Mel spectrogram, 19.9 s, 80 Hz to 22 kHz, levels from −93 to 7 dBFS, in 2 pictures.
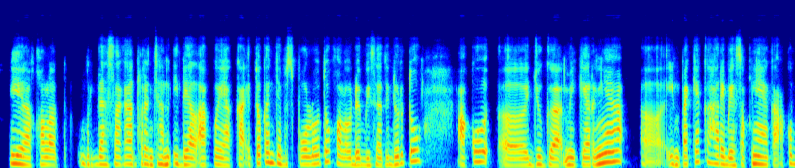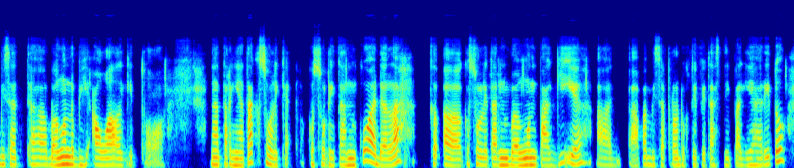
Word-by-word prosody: Iya, 180 -4 +5
kalo 165 +1 +1 0.2
berdasarkan 175 0 0
rencana 175 0 +1
ideal 170 -4 +2
aku 165 +1 +1
ya 150 - +1
Kak, 160 +2 0
itu 195 - -1
kan 225 +1 +3
jam 190 -4 -1
10.00 175 +2 0
tuh 240 +4 -2
kalau 175 -7 +1
udah 155 0 +2
bisa 155 0 -2
tidur 170 +3 -1
tuh 245 +5 0 0.4
aku, 235 0 +2 0.2
eee, 155 +1 0
juga 160 -2 +2
mikirnya, 175 +9 +4 0.2
eee, - - -3
impact-nya 180 +6 0
ke 220 - -4
hari 190 -3 +3
besoknya 175 +3 +2
ya - - -18
Kak, - - +1
aku - - 0
bisa, 175 -2 -3 0.2
eee, 170 -1 -1
bangun 170 +3 +5
lebih 165 +3 -7
awal 160 -1 +3
gitu. - - -10 0.6
Nah 170 - +3
ternyata 165 +6 +1
kesulika 170 -7 -3 0.2
kesulitanku 160 +2 -3
adalah, 150 -3 +2 0.3
k - - -2
eee, 150 -3 +3
kesulitan 160 0 -3 0.2
bangun 160 +2 +3
pagi 150 +6 -1
ya, 190 - -2 0.2
eee, 160 - -5 0.2
apa, - - -4
bisa 160 -2 -7
produktivitas 160 0 -6
di 155 - -9
pagi 150 +1 -7
hari 155 +2 -3
tuh, 255 +2 +4
165 Hz, 165 wpm, -22 LUFS, 160-180 Hz, 0.6 s, Iya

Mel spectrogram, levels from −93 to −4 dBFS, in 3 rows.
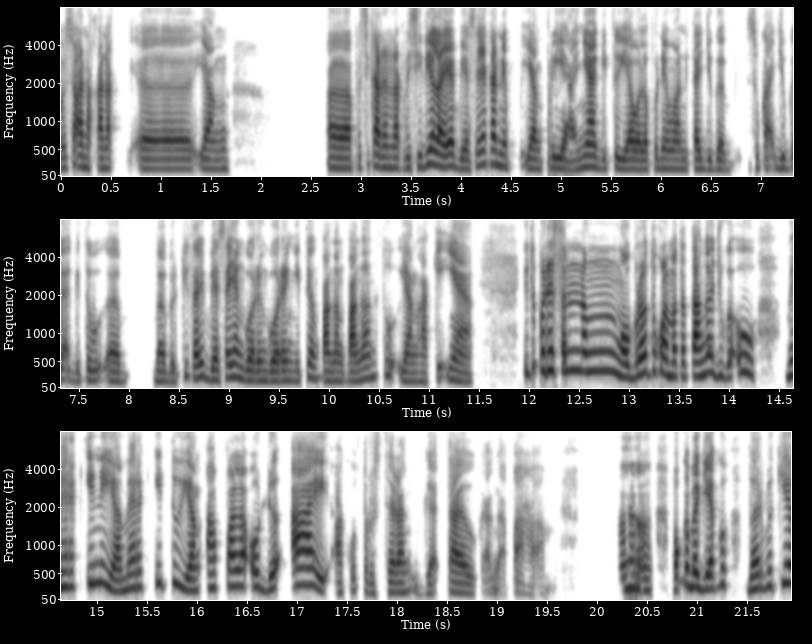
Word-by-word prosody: maksudnya 190 +2 +2
anak-anak, 175 0 -1 0.2
eee, 165 0 -2 0.2
yang, 165 -1 -1 1.1
eee, 180 -1 +1
apa - - -21
sih - - -6
karena 200 -3 +5
anak 180 -3 0
di 180 - -5
sinilah 215 +1 +5
ya 210 - +6
biasanya 180 +7 -2
kan 245 -1 +4
yap 200 - -4
yang 170 -2 -1
prianya 180 +2 0
gitu 170 +2 -7
ya 165 - +1
walaupun 160 +2 -3
yang 165 - -3
wanita 165 +1 -3
juga 165 -1 -5 0.2
suka 190 - -6
juga 180 -1 -4
gitu, 175 +1 -7
eee, 160 -2 -3 0.3
barbeque, 160 +5 -6
tapi 210 +2 +3
biasanya 220 +5 +1
yang 180 - -10
goreng-goreng 170 0 0
itu - - -21
yang 200 - -13
panggang-panggang 165 +6 0
tuh - - -9
yang 155 -1 -3
lakinya. 165 0 -3 0.5
Itu 415 - -3
pada 340 +1 +8
seneng 335 -2 +2
ngobrol 240 +6 +6
tuh 330 - -4
kalo 285 - +7
ama - - -1
tetangga 245 +6 +5
juga, 235 -2 -3
uh, 305 -4 +2 0.3
merek 265 +1 -1
ini 325 -4 0
ya, - - +4
merek 255 +3 -3
itu, 330 0 -4
yang 205 -3 +3
apalah 275 +3 +2
Outdoor 235 -3 +2
Eye, 300 +7 +5
aku - - -8
terus 165 -5 -11
terang 175 -1 -2
nggak 160 - -8
tahu, 165 -4 0
Kak, - - -17
nggak - - -14
paham. - - -12 0.8
Heeh. 240 -3 +1 0.2
Pokoknya 265 +6 +3
bagi 240 -1 +4
aku 300 +5 -4 0.2
barbeque 255 +9 0
200 Hz, 190 wpm, -24 LUFS, 170-250 Hz, 1.1 s, pada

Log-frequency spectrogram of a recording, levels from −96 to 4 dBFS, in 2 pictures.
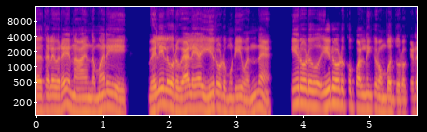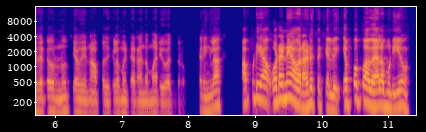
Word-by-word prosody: தலைவரே 135 +3 0
நான் 125 0 0
இந்த 120 0 -4
மாரி 155 +3 -1 0.6
வெளில 175 +7 +2
ஒரு 130 - -1
வேலையா 145 +2 +2
ஈரோடு 150 -4 -3
முடிய 130 +2 -3
வந்தேன்" 135 -1 -3 0.4
ஈரோடு, 190 -2 0
வ - - -2
ஈரோடுக்கும் 180 -3 -1
பழனிக்கும் 145 -1 -2
ரொம்ப 125 +1 -1
தூரம். 110 -1 -6
கிட்டத்தட்ட 120 0 -5
ஒரு 115 - -8
140 110 -4 -6
கிலோமீட்டர் 110 -1 -7
அந்த 100 0 -8
மாரி 110 -2 -6
வந்துரும். 95 0 -15 0.2
சரிங்களா? 130 +6 -1 0.4
அப்டியா, 230 +1 +1
உடனே 230 +4 +8
அவர் 180 - +7
அடுத்த 190 -2 0
கேள்வி 135 -3 +1
"எப்பப்பா 220 +2 +2
வேல 170 +1 +8
முடியும்?" 155 +1 0
140 Hz, 170 wpm, -22 LUFS, 120-175 Hz, 0.6 s, உடனே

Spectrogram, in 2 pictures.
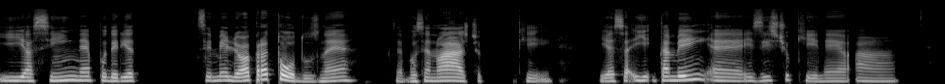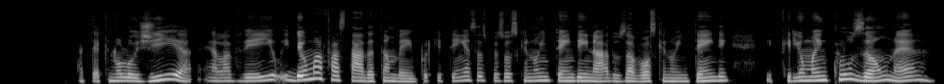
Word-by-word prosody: e 175 -1 +2
assim, 175 +3 +2
né, 190 0 +3
poderia 170 -1 +1 0.6
ser 180 - -3
melhor 180 0 +5
para 220 +2 +7
todos, 155 - +5
né. 175 +4 0 0.5
Você 145 +3 -1
não 165 +1 +1
acha 165 -4 +5 0.4
que, 70 +1 -7 0.5
e 150 - -1
essa, 155 0 0
e 180 -1 +1
também, 195 +5 +5
eh, 170 -3 0
existe 180 +4 -4
o 210 - -10
quê, 150 -9 -7
né, 145 0 -5
a 150 -2 -6 1.3
a - - -11
tecnologia 165 - -1
ela 155 -1 -7
veio 160 +7 -3
e - - -4
deu 200 +2 +5
uma 275 +4 +2
afastada 175 - -1
também 145 -4 -4
porque 150 +3 -12
tem 165 +5 -9
essas 190 -1 -7
pessoas 165 -1 -7
que - - -10
não 170 +2 -4
entendem 165 -3 -1
nada, 150 0 -2
os 140 - -11
avós 150 0 -1
que 155 - -10
não 150 0 -4
entendem, 160 +5 -2 0.4
e - - -10
cria 180 -1 -2
uma 180 +1 +1
inclusão, 195 -3 +1
né, 185 +2 -2
170 Hz, 160 wpm, -22 LUFS, 155-185 Hz, 1.3 s, para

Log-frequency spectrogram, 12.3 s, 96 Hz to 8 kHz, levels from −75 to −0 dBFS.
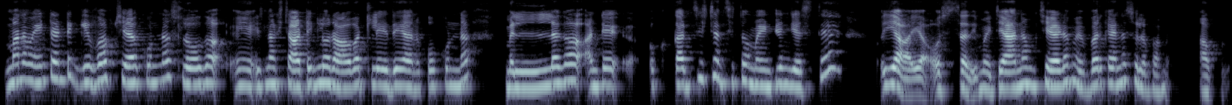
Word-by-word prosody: మనం 270 +1 +2
ఏంటంటే 285 +4 0
give 245 +1 -1
up 290 -1 -3
చేయకుండా 245 +3 +1
స్లోగా 230 -1 +1 0.3
ఇ - - -3 0.2
ఇది 210 - -6
నాకు 230 0 -1
స్టార్టింగ్‌లో 225 +2 +3
రావట్లేదే 220 +1 +1
అనుకోకుండా 210 +2 -5 0.4
మెల్లగా 205 +6 +2 0.2
అంటే 215 +2 0 0.4
ఒ - - -6
ఒక 220 - -22
కన్సిస్టెన్సీతో 245 +2 -2
మెయింటైన్ 215 +1 -1
జేస్తే 205 - -4 0.7
యాహ్! 150 -10 +6
యాహ్! - - -1
వస్తది 180 +2 -2
మ 190 - -2
ధ్యానం 205 +4 +6
చేయడం 220 +4 +5
ఎవ్వరికైనా 225 +5 0
సులభమే 185 -2 -6 0.3
అవును. 165 0 -9
225 Hz, 135 wpm, -24 LUFS, 205-245 Hz, 0.7 s, యాహ్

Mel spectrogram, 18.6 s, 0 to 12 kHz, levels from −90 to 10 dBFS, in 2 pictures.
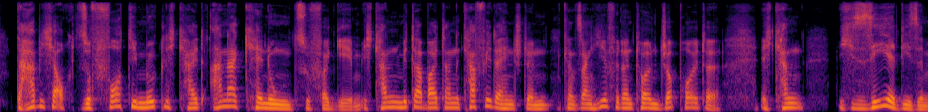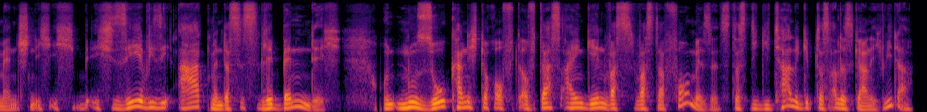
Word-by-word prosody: Da - - +1
habe 170 +3 +1
ich 170 - -3
ja - - +3
auch - - -4
sofort 135 +8 -1
die 170 - +4
Möglichkeit, 150 -3 -1
Anerkennung 145 -8 +2
zu 120 +1 -3
vergeben. 95 -3 -4
Ich 115 0 -7
kann 155 +2 0
Mitarbeitern 150 -2 +1
'n 140 - -5
Kaffee 170 +3 -1
da 145 - +2
hinstellen. 115 -2 -1
Ich 125 - -24
kann 125 - -2
sagen: 130 +3 -1
„Hier, 185 +10 -1
für 155 - -5
deinen 135 -2 0
tollen 135 -2 +1
Job 150 +6 -2
heute.“ 145 -1 -2 0.4
Ich - - -5
kann 140 0 0 0.3
ich 120 - -6
sehe 160 - +4
diese 105 -3 -1
Menschen. 95 -2 -3
Ich - - -8
ich - - -7
ich - - -4
sehe, 145 +8 +4
wie 155 - +2
sie 145 +2 -2
atmen. 150 -8 +1
Das 115 0 0
ist 130 -4 -4
lebendig 130 - +1 0.4
und 125 +1 +2
nur 145 +4 +8
so 135 +8 +6
kann 150 -2 +2
ich 150 - -1
doch 150 - -3
auf 130 - -3
auf 115 -3 -2
das 145 +3 +1
eingehen, 140 -2 +2
was 125 -2 -1
was 120 -3 0
da - - -1
vor - - -4
mir - - 0
sitzt. - - -10
Das - - -2
Digitale 120 - -1
gibt 130 - -5
das - - -1
alles 125 -4 +1
gar 95 - 0
nicht 95 +6 -7
wieder. 175 - -3
135 Hz, 215 wpm, -23 LUFS, 120-155 Hz, 0.4 s, nur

